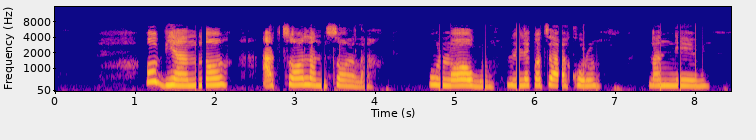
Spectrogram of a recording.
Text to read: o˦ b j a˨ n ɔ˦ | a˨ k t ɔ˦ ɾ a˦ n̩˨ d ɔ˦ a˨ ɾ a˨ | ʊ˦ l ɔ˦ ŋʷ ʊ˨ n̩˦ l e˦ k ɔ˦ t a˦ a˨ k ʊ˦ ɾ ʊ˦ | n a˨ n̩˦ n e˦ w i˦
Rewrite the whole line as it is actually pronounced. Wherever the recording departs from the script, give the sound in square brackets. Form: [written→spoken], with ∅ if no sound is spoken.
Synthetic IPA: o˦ b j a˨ n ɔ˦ | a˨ [k→∅] t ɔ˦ [ɾ→l] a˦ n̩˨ [d→t] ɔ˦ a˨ [ɾ→l] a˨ | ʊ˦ l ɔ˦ [ŋʷ→ɡʷ] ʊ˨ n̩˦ l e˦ k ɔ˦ t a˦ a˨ k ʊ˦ ɾ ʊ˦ | n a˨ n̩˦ n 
